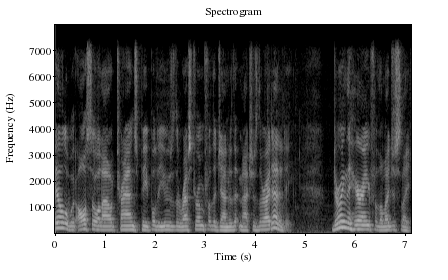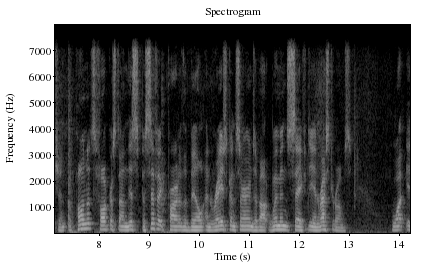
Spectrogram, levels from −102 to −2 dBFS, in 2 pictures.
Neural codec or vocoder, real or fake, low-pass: none; real; 7.2 kHz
